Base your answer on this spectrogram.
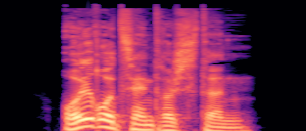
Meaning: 1. superlative degree of eurozentrisch 2. inflection of eurozentrisch: strong genitive masculine/neuter singular superlative degree
- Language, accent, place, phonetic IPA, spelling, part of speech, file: German, Germany, Berlin, [ˈɔɪ̯ʁoˌt͡sɛntʁɪʃstn̩], eurozentrischsten, adjective, De-eurozentrischsten.ogg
